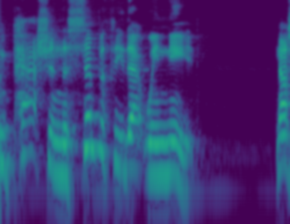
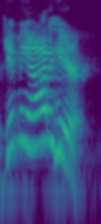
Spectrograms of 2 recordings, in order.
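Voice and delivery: higher, louder mock plea to escape; mock panic; 8 semitones higher, 3 dB louder than usual. Pastor imagining himself on the cross, mock frantic plea. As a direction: play up a frantic half-joking cry. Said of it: "I would have declared".

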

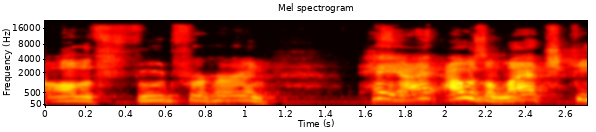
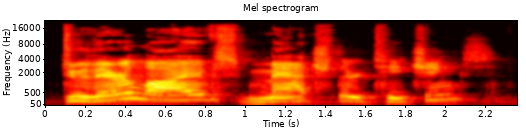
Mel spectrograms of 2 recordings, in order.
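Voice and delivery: slow, deliberate; 3 dB louder, slower than usual. Real, not acted. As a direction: Do their lives match their teachings said slowly, each word weighed. Slow emphatic question.

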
